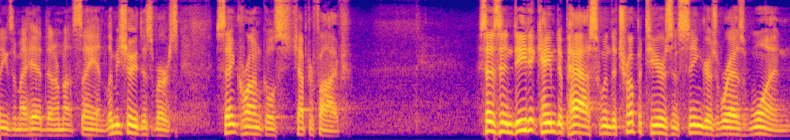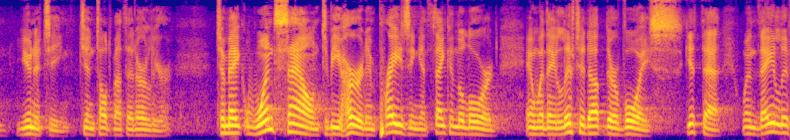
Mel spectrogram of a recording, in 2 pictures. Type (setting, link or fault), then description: setting, large echoing room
